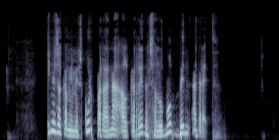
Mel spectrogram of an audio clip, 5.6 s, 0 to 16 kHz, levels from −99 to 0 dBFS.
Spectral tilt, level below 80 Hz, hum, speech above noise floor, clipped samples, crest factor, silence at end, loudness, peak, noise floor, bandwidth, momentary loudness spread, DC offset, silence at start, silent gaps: -7 dB/octave; -54 dBFS; none; 64 dB; under 0.1%; 18 dB; 1.2 s; -25 LUFS; -8 dBFS; -89 dBFS; 11.5 kHz; 6 LU; under 0.1%; 0.95 s; none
